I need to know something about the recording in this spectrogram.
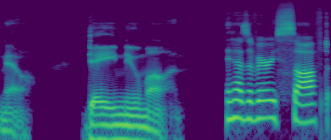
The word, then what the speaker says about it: dénouement: Dénouement. The T at the end is completely silent. Dénouement. I want you to try saying it aloud right now. Dénouement.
